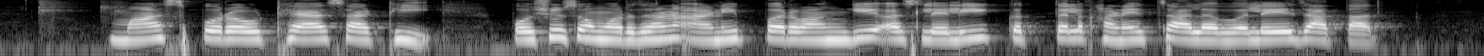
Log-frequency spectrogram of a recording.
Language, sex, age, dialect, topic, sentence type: Marathi, female, 18-24, Standard Marathi, agriculture, statement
